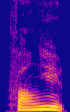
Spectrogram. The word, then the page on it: 防御: fáng yù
